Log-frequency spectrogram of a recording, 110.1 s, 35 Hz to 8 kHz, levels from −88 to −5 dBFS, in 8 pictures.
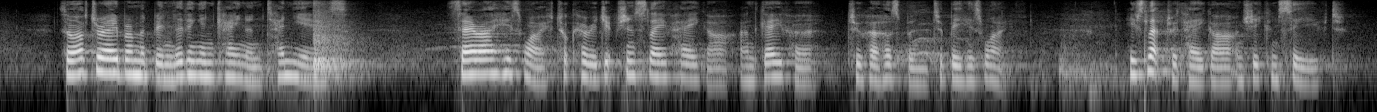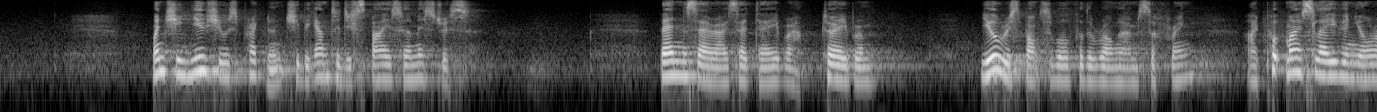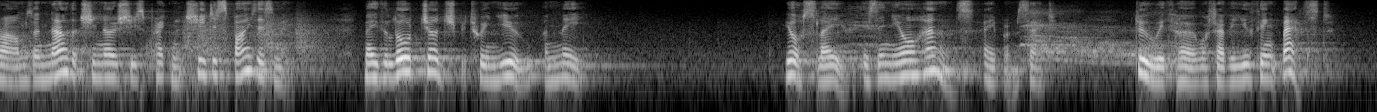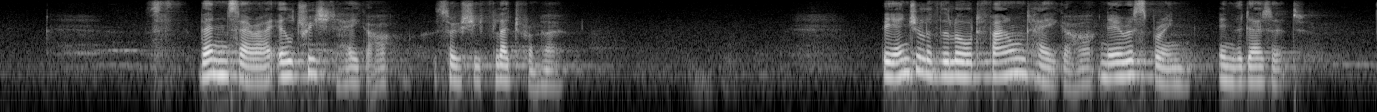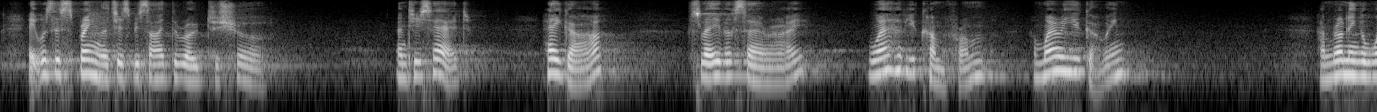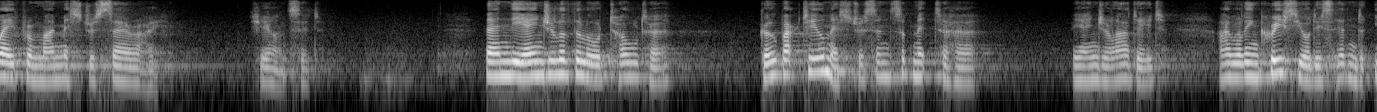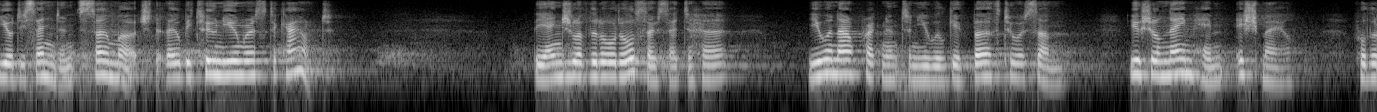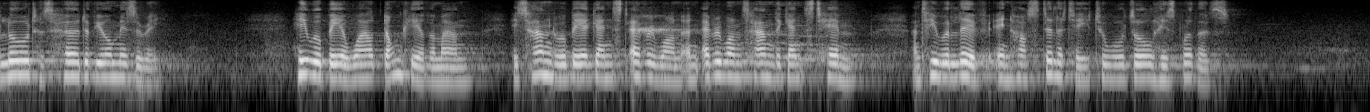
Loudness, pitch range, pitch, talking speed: -24 LUFS, 165-210 Hz, 185 Hz, 140 wpm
